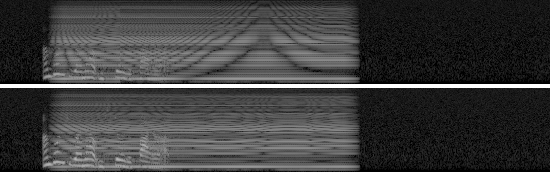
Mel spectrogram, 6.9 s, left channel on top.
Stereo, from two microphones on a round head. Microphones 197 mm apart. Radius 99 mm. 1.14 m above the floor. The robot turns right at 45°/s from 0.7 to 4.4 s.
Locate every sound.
0.5 s a woman speaking: 100° right, 0.7 m; by 2.2 s 35° right, 0.7 m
